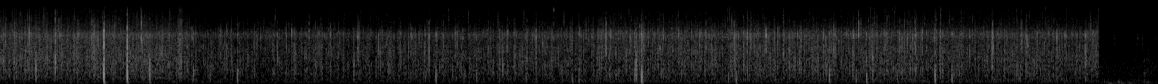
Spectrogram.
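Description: Steady rain falling, an even hiss with many individual drops ticking and pattering. It stops abruptly near the end.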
